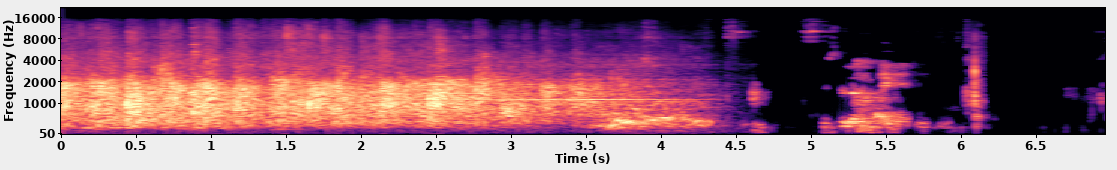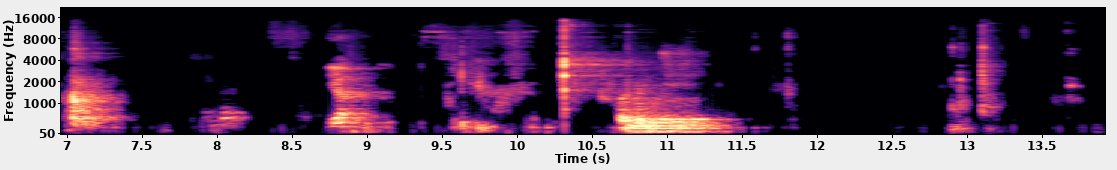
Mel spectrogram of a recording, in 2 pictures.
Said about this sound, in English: I would like to welcome sir on the stage. Please give him a huge round of applause.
